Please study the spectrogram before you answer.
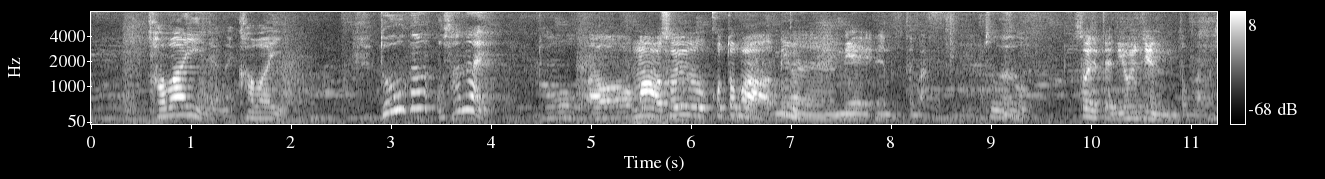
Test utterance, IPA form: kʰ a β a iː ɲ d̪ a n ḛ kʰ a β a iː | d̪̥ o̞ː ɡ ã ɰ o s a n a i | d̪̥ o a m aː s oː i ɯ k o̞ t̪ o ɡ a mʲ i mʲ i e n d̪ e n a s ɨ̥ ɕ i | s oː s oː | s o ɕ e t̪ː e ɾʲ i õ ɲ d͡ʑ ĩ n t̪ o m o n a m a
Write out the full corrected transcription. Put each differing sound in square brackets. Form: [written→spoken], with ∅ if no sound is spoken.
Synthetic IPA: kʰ a β a iː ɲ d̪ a n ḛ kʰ a β a iː | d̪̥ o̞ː ɡ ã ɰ o s a n a i | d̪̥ o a m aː s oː [i→j] ɯ k o̞ t̪ o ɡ a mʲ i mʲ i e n [d̪→t̪] e [n→m] a s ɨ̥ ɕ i | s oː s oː | s o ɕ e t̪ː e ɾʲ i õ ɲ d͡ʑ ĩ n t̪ o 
